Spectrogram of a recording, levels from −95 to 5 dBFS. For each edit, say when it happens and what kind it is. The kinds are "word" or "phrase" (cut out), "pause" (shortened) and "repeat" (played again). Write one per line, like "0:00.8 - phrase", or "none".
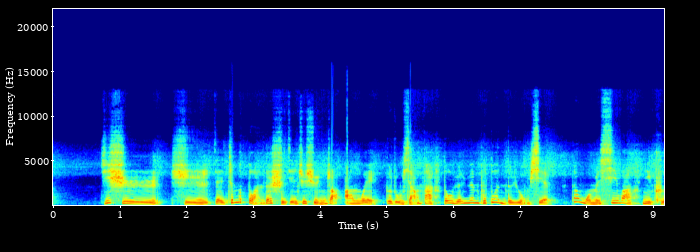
0:04.9 - pause
0:07.6 - pause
